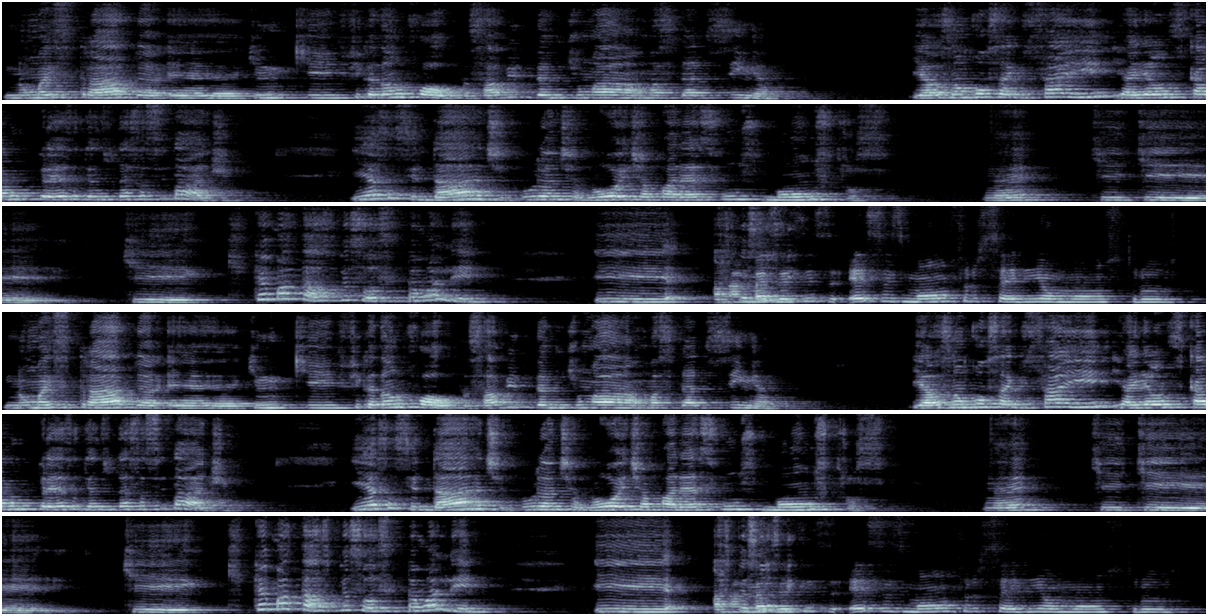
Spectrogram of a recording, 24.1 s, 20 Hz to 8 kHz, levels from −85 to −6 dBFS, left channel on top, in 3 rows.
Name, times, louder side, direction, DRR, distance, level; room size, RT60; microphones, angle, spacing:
voice 1, 0.0-5.1 6.1-9.6 10.4-13.8 14.6-14.9 15.3-16.5 16.9-17.4 17.7-19.2 20.0-21.2, right 2 dB, 30° right, 4 dB, 1.3 m, -27 dB
voice 2, 10.8-11.4 20.9-23.9, left 2 dB, 35° left, 4 dB, 0.6 m, -29 dB
13.5 x 5.2 x 6.3 m, 0.64 s
head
